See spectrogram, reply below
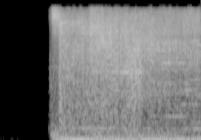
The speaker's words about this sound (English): The machine explodes. An energy wave surges through the cave complex, vaporizing all the Morlocks in its path.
